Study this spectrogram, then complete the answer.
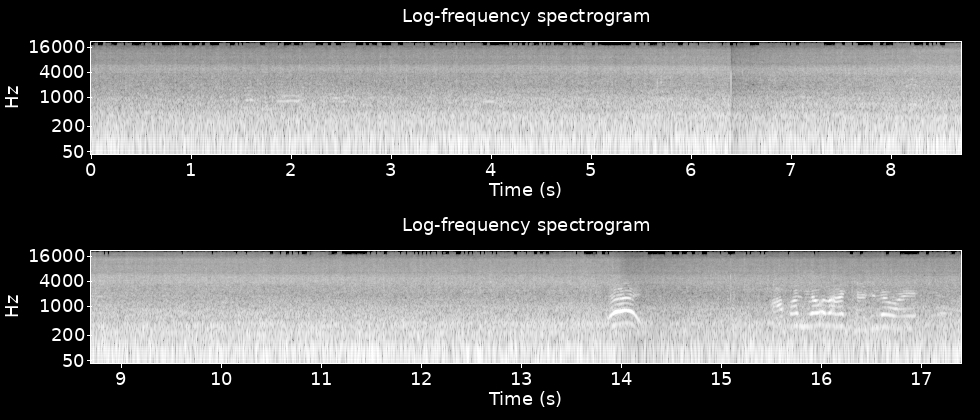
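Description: A first-rain flood on the river at Orpa village in Narmada district sweeps a motorbike away, with a loud, steady roar of rushing water throughout and brief voices near the end.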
